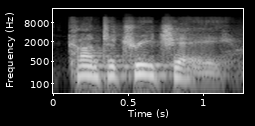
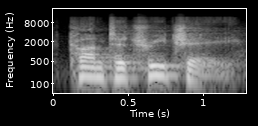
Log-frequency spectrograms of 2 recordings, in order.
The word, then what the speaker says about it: cantatrice: Primary pronunciation: cantatrice. Cantatrice. Secondary: cantatrice. Cantatrice. Tertiary: cantatrice.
